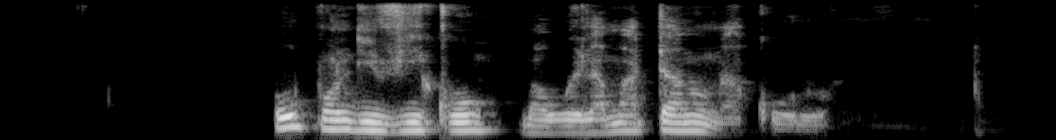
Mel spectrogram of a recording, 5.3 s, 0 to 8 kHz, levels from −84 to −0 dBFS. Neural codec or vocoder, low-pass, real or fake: codec, 44.1 kHz, 7.8 kbps, Pupu-Codec; 7.2 kHz; fake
